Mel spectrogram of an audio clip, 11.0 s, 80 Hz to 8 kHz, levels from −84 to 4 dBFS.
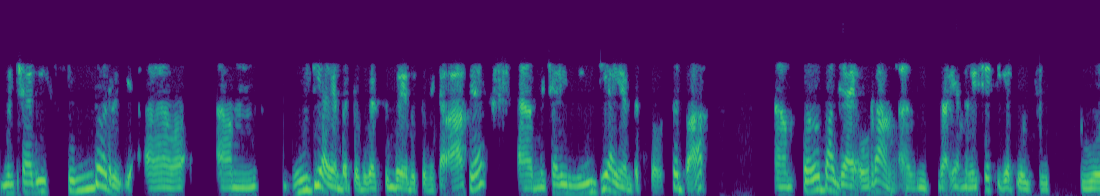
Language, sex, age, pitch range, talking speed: Malay, male, 30-49, 100-150 Hz, 140 wpm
